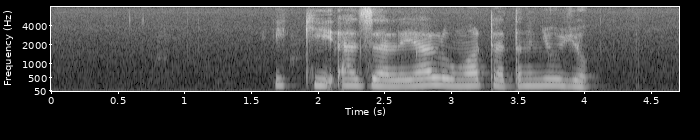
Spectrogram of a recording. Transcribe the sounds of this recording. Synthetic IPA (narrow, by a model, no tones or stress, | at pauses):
ʔiɡ̥iʔazalealuŋɔɖ̥ä̤t̪əŋɲujɔk̚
